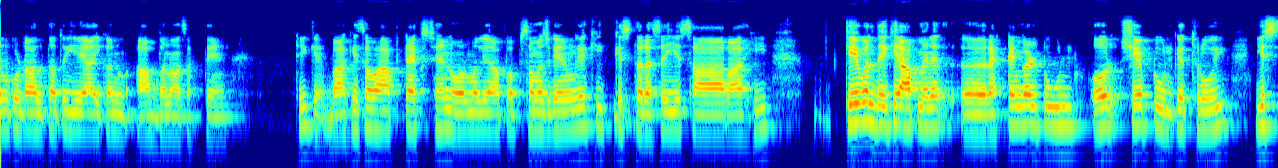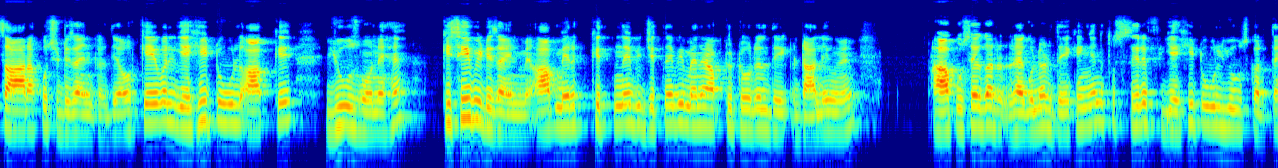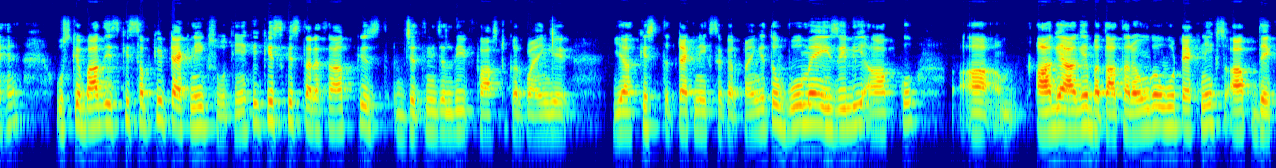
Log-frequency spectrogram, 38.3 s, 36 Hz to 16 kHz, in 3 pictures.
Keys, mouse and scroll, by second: 0.0 click, 0.5 scroll up 1, 2.7 scroll down 1, 7.7 click, 13.3 scroll up 1.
